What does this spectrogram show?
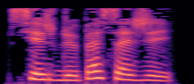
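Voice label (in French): "siege de passager", French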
